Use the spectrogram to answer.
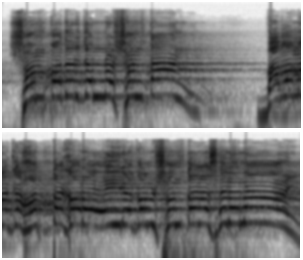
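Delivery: high, impassioned sermon delivery; fiery waz preacher calling out; preaching at full force. Acted. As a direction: preach it out to the whole gathering. Preacher rouses the crowd.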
